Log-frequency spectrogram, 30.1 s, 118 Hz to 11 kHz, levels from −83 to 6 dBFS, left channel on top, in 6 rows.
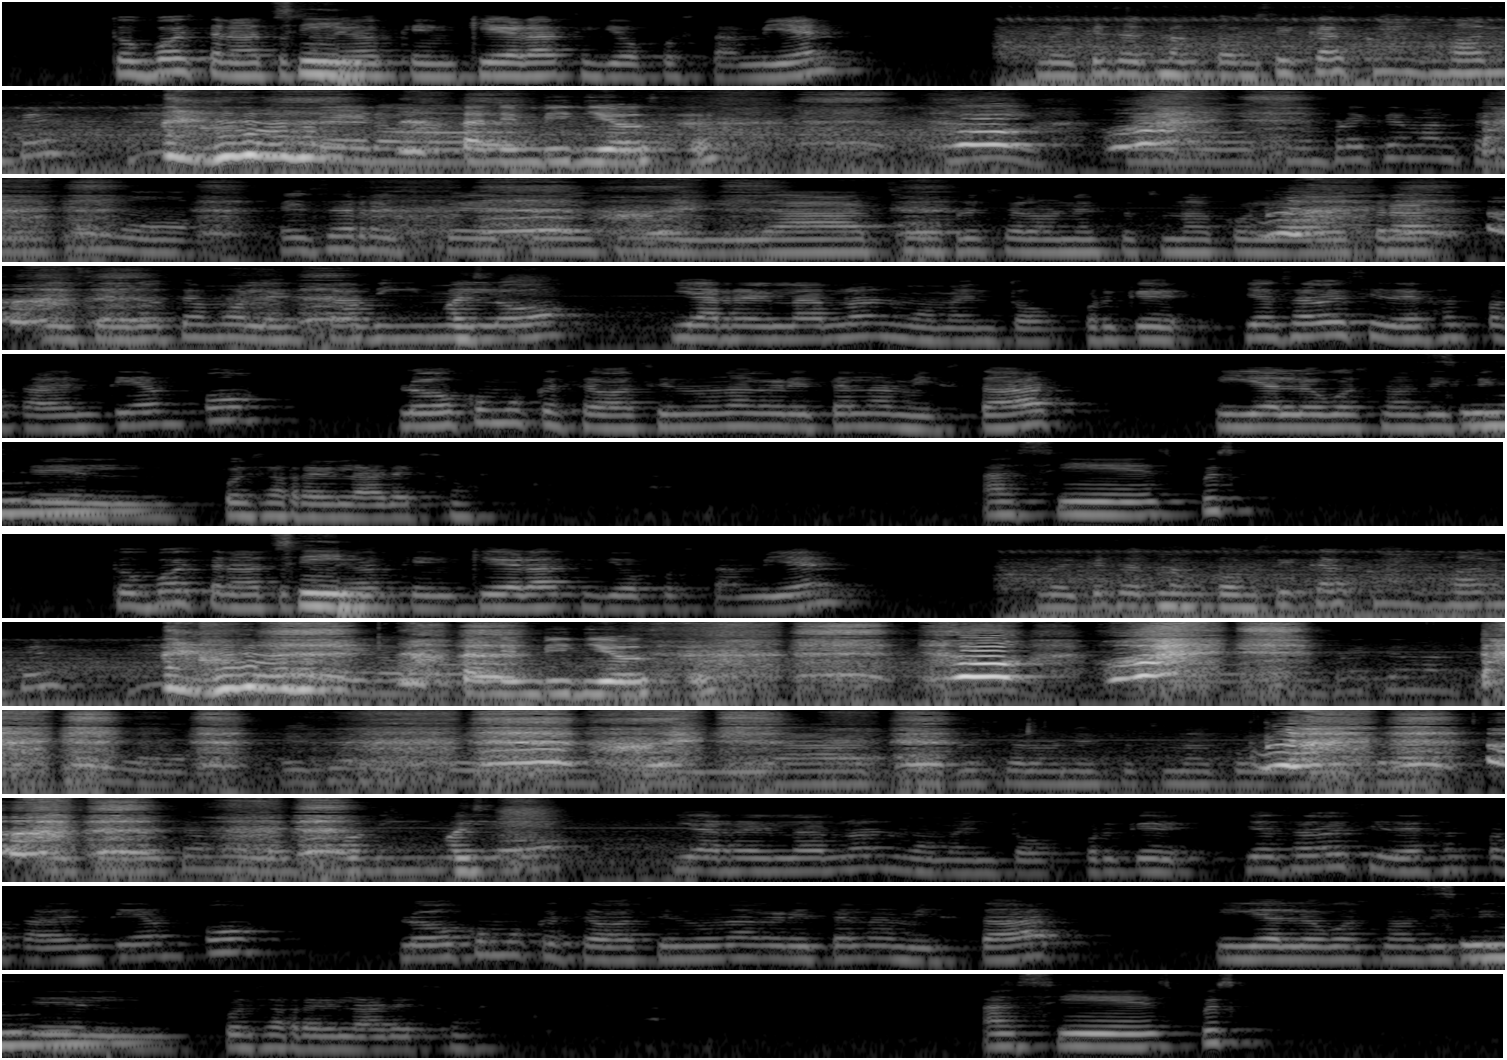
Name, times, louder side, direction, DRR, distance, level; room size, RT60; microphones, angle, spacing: voice 1, 0.4-2.8 3.4-5.7 6.1-6.8 8.1-8.5 8.8-10.7 10.9-14.8 15.2-16.9 17.3-20.9 21.4-23.5 24.1-26.6, left 4 dB, 60° left, 7 dB, 0.6 m, -42 dB
sound 1, 3.3-8.4, left 3 dB, 90° left, 1.2 m, -47 dB
voice 2, 3.8-4.2 5.5-7.4 16.5-16.6 24.9-25.6 28.3-29.2, equal, 5° right, 12 dB, 0.4 m, -28 dB
sound 2, 5.7-6.8 7.1-9.4 9.9-10.8 11.2-13.2 14.2-16.2 16.7-16.8, right 10 dB, 85° right, 0.3 m, -26 dB
7.3 x 3.1 x 5.9 m, 0.34 s
head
